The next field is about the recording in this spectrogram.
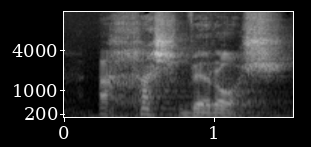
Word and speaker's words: Ahasuerus: Ahasuerus, originally pronounced in the Hebrew, would sound something like Ahashverosh.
